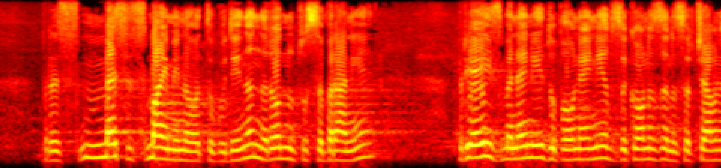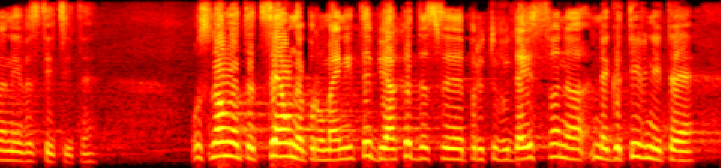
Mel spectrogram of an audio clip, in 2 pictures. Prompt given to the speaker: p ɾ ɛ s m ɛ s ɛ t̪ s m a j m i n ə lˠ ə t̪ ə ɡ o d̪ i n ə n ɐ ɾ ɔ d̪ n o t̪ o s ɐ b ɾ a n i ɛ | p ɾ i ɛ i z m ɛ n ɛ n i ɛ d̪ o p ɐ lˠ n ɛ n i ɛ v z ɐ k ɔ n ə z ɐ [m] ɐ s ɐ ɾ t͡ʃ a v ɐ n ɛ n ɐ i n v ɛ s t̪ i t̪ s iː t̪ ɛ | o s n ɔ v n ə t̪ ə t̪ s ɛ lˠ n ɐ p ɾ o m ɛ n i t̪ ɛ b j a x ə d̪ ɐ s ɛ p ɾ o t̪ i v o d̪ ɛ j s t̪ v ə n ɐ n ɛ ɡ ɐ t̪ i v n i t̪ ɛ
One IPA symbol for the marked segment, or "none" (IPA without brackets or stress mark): n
